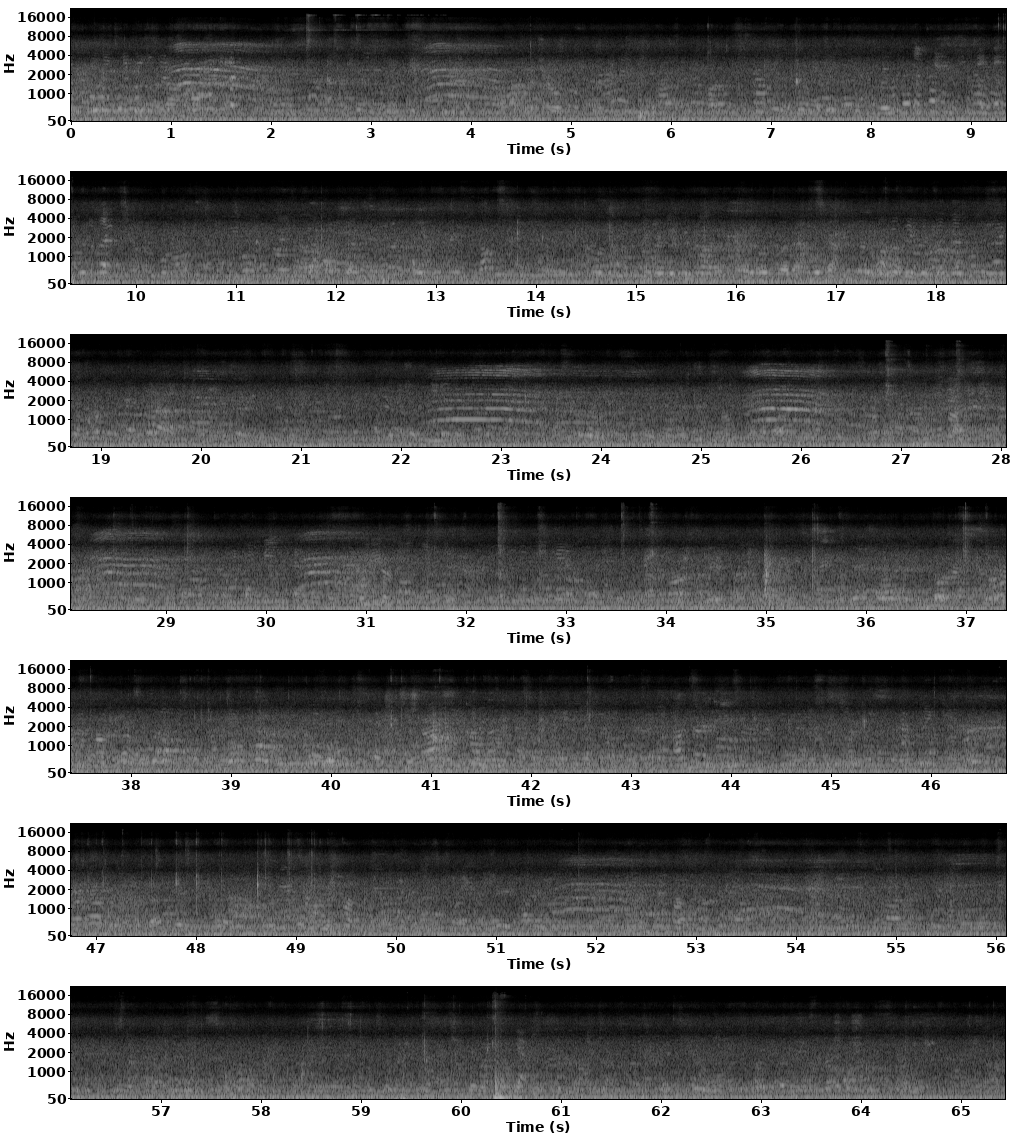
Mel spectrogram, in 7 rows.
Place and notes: {"title": "Main Drinking Room at Krynica-Zdrój, Polska - (650 BI) Entering main drinking room", "date": "2020-07-25 14:30:00", "description": "Entering the main drinking room, walking around + static ambience for a while.\nRecorded with DPA 4560 on Sound Devices MixPre6 II.", "latitude": "49.42", "longitude": "20.96", "altitude": "573", "timezone": "Europe/Warsaw"}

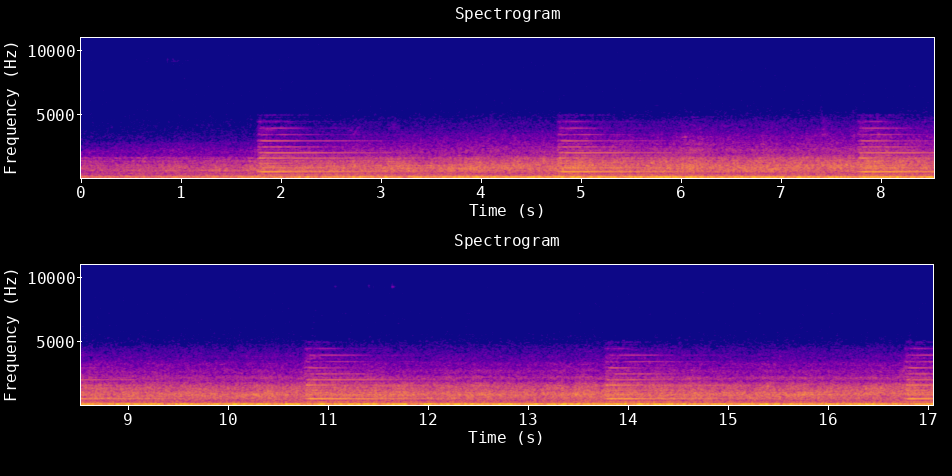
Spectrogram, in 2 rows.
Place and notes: {"title": "cologne, stadtgarten, kinder am baum - koeln, stadtgarten, am baum, abends", "description": "am grossen liegenden baumstamm - wiese parkseite nord west- atmo mit kirchglocken der christus kirche\nstereofeldaufnahmen im september 07 abends\nproject: klang raum garten/ sound in public spaces - in & outdoor nearfield recordings", "latitude": "50.94", "longitude": "6.94", "altitude": "53", "timezone": "GMT+1"}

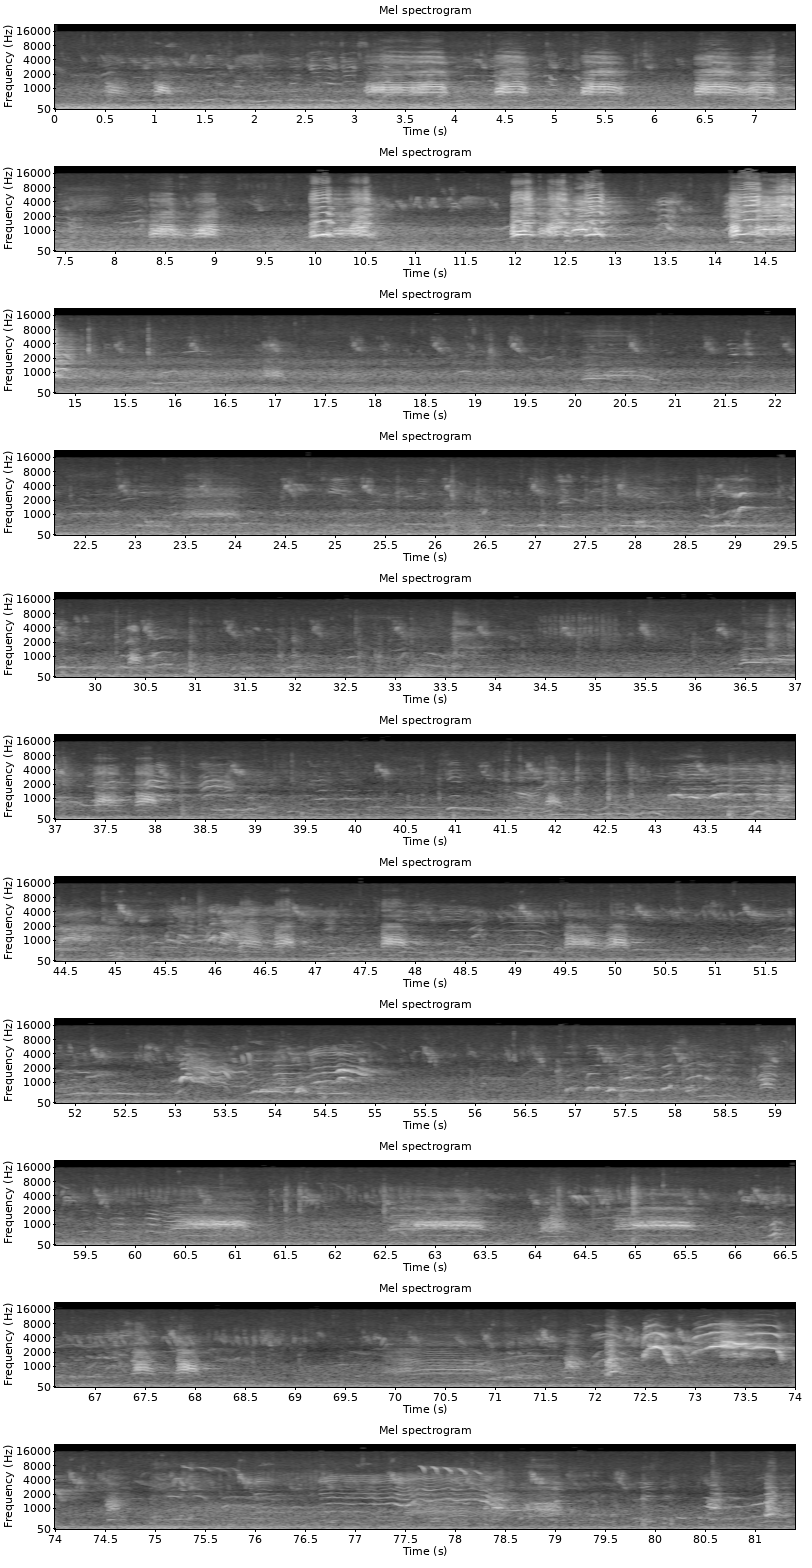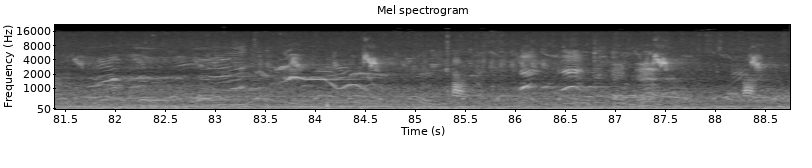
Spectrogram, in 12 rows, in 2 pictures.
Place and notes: {"title": "Mellery, Villers-la-Ville, Belgique - Playground", "date": "2017-04-09 17:40:00", "description": "Children playing in a playground and geese shouting on the neighborhood. Mellery is a small and very quiet village.", "latitude": "50.58", "longitude": "4.57", "altitude": "131", "timezone": "Europe/Brussels"}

